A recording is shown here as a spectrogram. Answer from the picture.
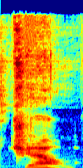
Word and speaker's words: gel: If we look at our rules, when G comes before E, it is soft, okay, and says J like a J. Let's hook the J, and let's read this with soft G. It's gel, like I use gel in my hair, okay?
